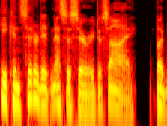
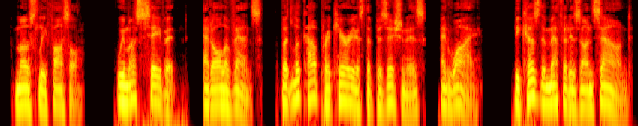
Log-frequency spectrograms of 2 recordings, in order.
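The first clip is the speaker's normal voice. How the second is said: usual speaking voice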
